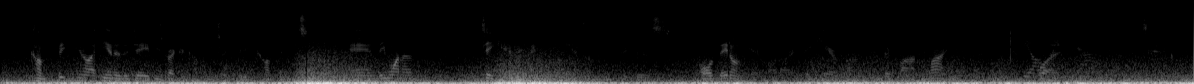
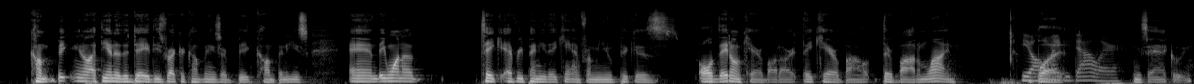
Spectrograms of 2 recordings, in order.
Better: second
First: wind noise on the microphone; heavy; 5 dB above the speech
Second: none

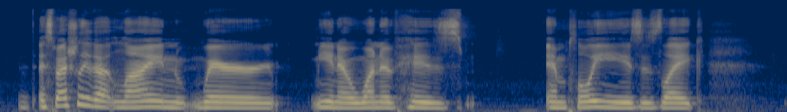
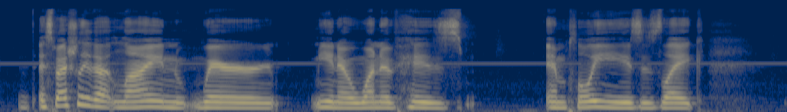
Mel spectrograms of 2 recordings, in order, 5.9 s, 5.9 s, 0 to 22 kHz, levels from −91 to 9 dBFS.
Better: first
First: none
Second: high-pitched whine; faint; throughout; 2 kHz, 35 dB below the speech

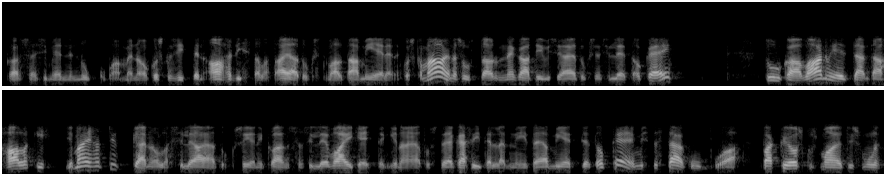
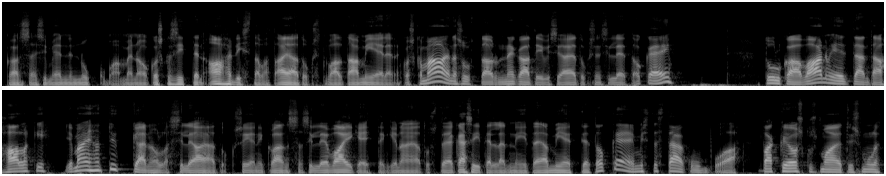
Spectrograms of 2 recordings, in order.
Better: second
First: phone-call audio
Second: none

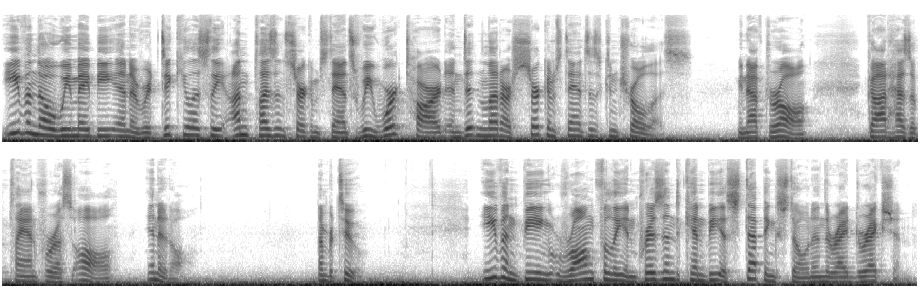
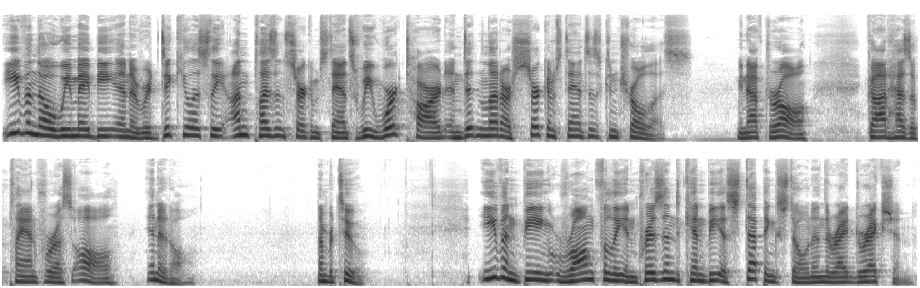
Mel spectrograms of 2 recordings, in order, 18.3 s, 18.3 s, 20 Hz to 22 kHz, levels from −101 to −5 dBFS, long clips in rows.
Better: second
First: low rumble; noticeable; throughout; 15 dB below the speech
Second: none

